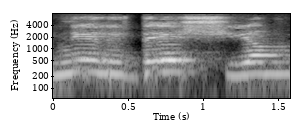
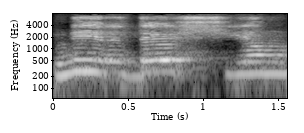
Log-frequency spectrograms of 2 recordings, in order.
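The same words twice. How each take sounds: No difference in how they are said.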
